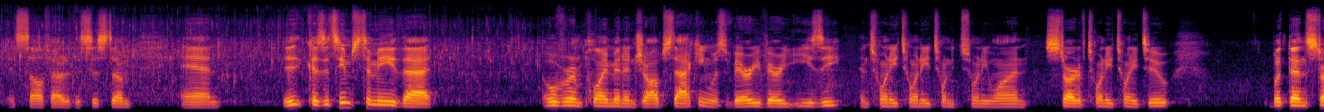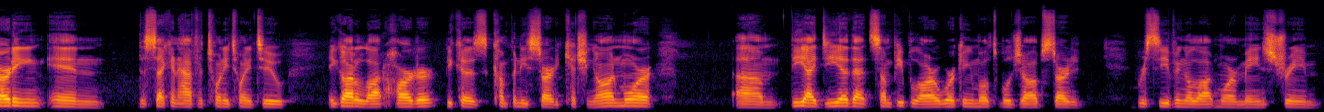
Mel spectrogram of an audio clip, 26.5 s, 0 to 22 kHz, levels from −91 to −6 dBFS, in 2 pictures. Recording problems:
thin; somewhat; fading below 250 Hz
rain or running water; faint; throughout; 20 dB below the speech

